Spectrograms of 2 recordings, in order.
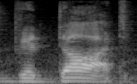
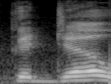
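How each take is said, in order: First: The name is said without the French pronunciation. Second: The name is said with the French pronunciation. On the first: "because she's not" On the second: "would be the French pronunciation"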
